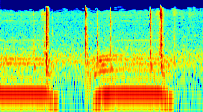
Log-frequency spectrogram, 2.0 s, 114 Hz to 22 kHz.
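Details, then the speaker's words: 1990–95 Toyota Tarago/Previa/Estima, 15A fuse reinstalled: rear wiper motor steady low hum clicking off and on as it sweeps; motor works normally, this fuse controls rear wiper and washer. "So if I put this 15A fuse back in, you'll then hear the rear wiper motor."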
